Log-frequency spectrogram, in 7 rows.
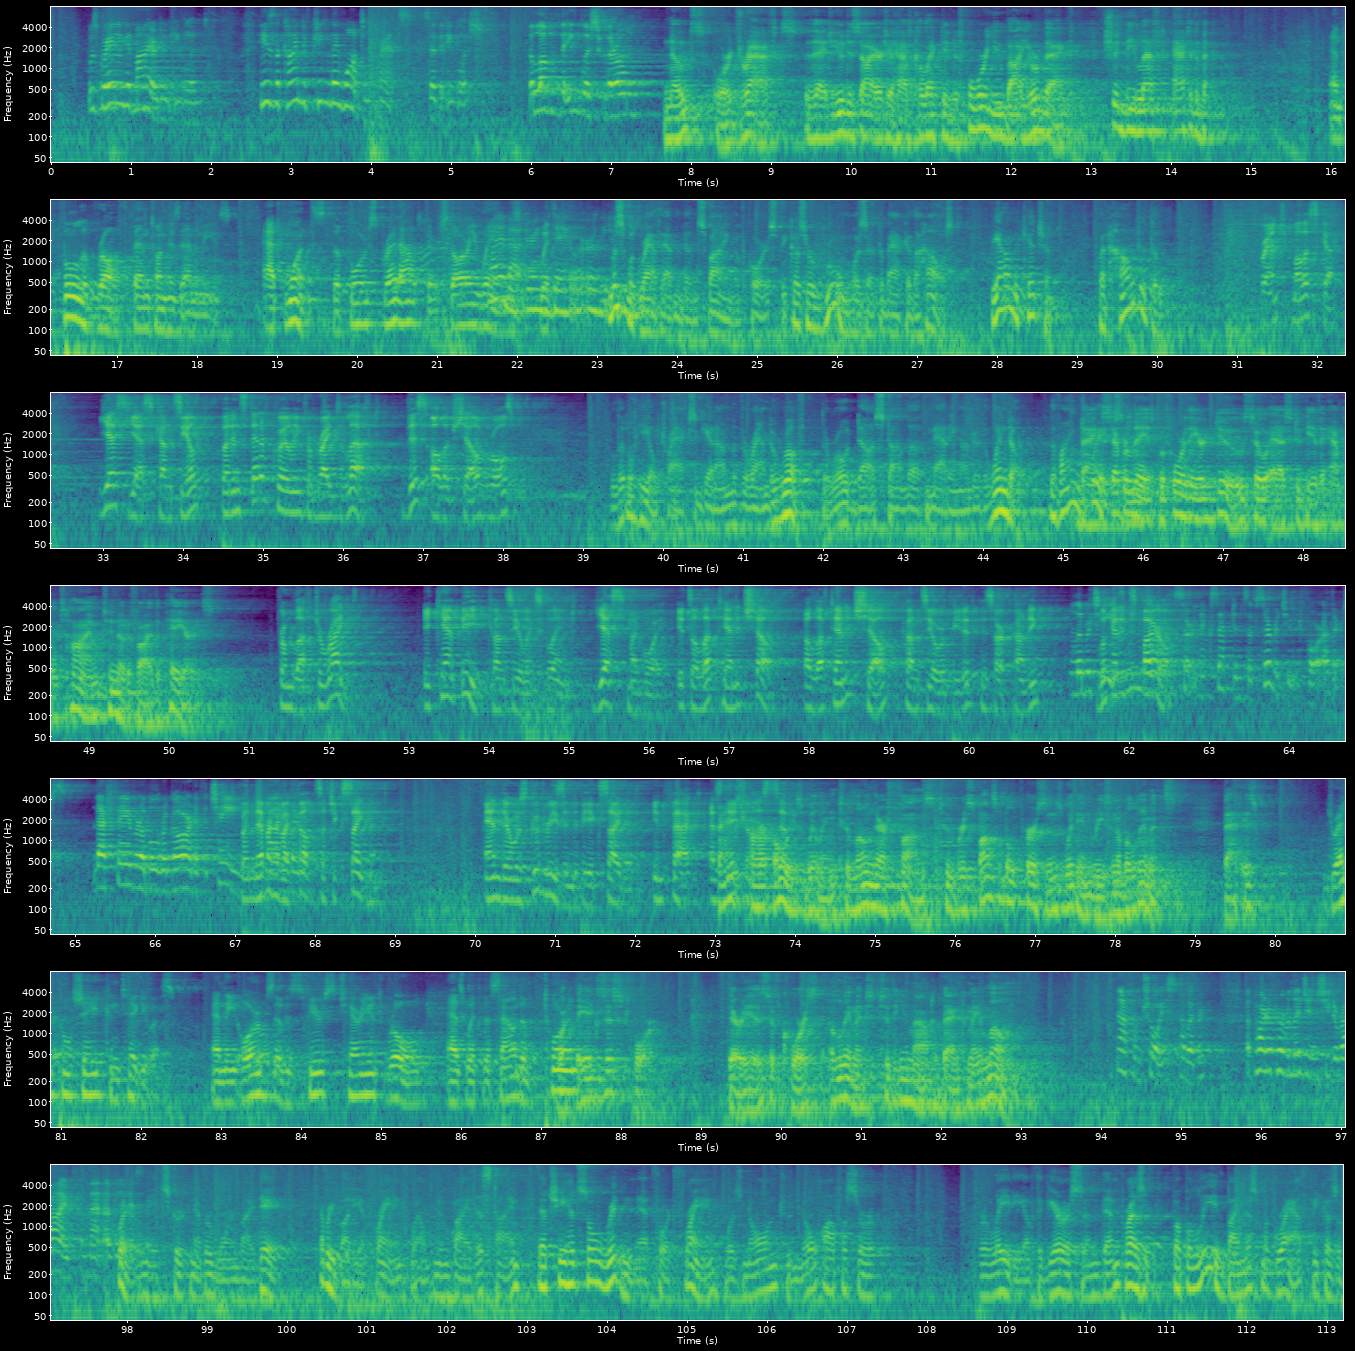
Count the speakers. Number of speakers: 6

